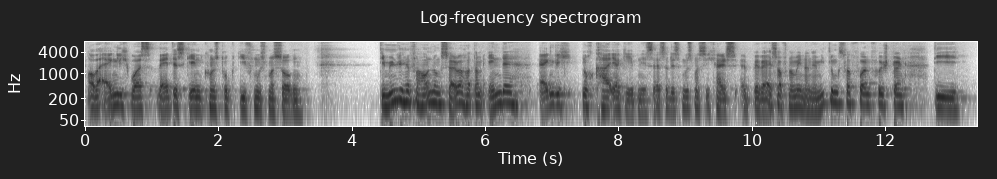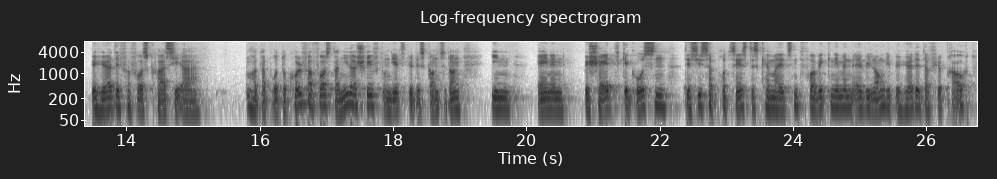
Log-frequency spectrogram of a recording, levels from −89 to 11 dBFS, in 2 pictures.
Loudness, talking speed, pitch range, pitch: -15 LUFS, 150 wpm, 100-125 Hz, 115 Hz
